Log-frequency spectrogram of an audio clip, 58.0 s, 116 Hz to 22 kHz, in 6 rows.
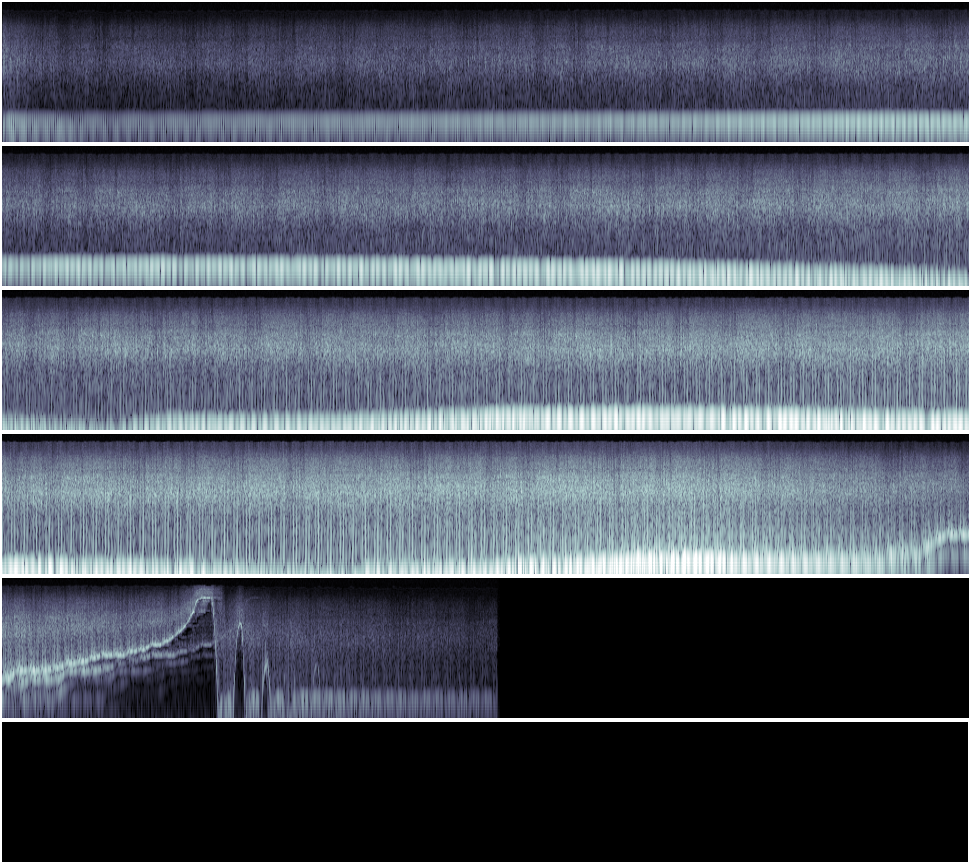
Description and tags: long sweep up fx 6
long sweep up fx usefull for film music or sound design. Made with the synth Massive, processed in ableton live.
Enjoy my little fellows
ambient, strange, sci-fi, tension, synth, pad, up, sfx, noise, uplifter, sound-design, effect, electronic, white, long, atmosphere, fx, sweep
